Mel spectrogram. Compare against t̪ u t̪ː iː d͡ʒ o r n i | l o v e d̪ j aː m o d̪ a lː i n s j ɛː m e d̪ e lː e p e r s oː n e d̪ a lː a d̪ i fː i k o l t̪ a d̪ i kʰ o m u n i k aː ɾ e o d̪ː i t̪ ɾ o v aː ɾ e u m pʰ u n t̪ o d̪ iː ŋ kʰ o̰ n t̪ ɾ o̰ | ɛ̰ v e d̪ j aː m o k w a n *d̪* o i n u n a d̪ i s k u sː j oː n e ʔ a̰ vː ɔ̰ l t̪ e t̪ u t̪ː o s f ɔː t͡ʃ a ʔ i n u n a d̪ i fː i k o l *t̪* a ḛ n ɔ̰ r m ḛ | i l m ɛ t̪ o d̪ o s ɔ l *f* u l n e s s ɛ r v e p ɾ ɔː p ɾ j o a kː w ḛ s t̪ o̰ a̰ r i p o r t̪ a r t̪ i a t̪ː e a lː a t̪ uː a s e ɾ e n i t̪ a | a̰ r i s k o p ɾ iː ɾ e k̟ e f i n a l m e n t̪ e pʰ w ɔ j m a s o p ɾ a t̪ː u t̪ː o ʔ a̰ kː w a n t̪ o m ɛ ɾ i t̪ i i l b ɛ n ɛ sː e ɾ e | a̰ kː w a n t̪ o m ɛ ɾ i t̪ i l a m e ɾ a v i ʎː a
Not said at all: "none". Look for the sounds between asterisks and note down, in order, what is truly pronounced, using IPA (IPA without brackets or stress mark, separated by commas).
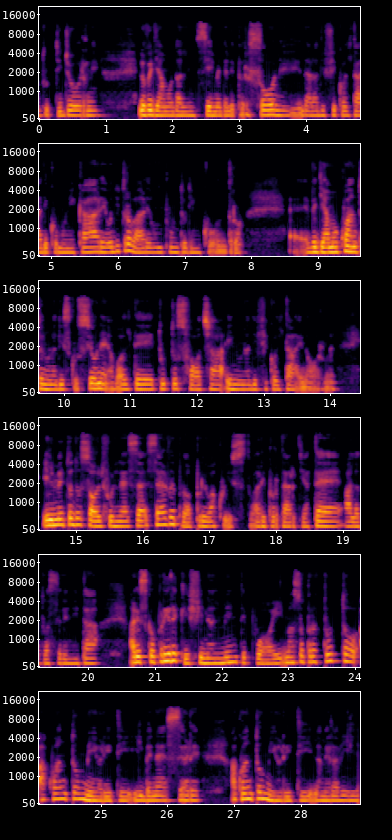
t̪, t̪, f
